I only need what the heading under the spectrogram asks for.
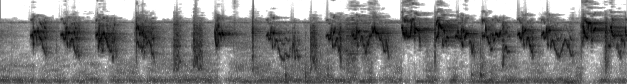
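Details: Budgerigar repeating short, bright chirps in a bouncy rhythm, roughly three per second, some notes sliding downward, growing into a denser warble toward the end; faint low hum.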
